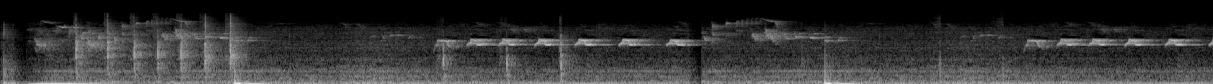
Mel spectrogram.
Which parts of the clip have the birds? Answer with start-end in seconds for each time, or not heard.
0.0-12.0.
